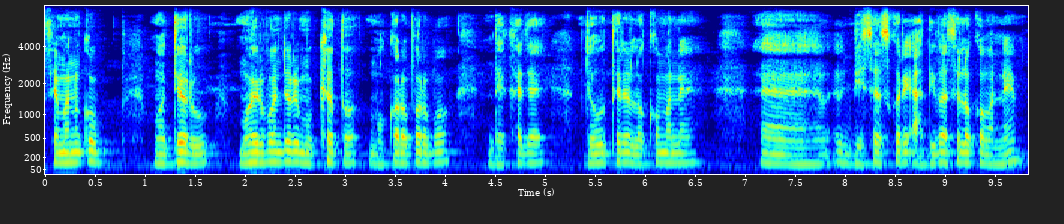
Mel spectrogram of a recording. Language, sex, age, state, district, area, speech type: Odia, male, 18-30, Odisha, Mayurbhanj, rural, spontaneous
